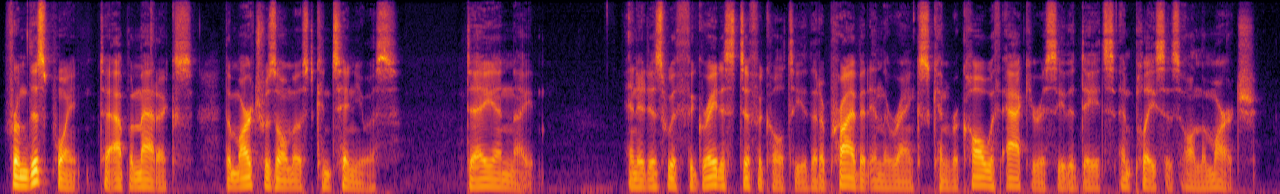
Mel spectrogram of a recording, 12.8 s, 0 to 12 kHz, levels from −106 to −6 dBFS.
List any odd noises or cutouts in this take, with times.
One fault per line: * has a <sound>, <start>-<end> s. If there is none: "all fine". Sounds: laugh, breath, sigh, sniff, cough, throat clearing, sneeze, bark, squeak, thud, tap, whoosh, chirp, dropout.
all fine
